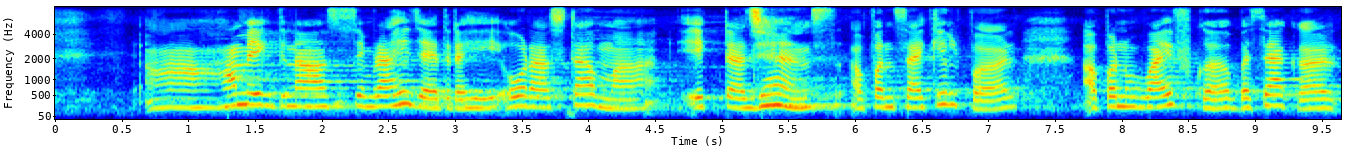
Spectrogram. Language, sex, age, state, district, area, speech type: Maithili, female, 18-30, Bihar, Supaul, rural, spontaneous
